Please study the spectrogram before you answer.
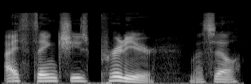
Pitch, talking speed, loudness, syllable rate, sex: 135 Hz, 120 wpm, -17 LUFS, 3.4 syllables/s, male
